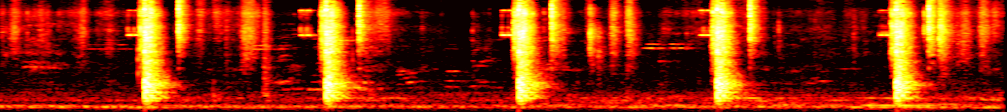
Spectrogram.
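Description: Camera shutter firing five times, about every two seconds, each shot a sharp click followed by smaller clicks, with a short high beep before some shots. A steady low hum runs underneath.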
